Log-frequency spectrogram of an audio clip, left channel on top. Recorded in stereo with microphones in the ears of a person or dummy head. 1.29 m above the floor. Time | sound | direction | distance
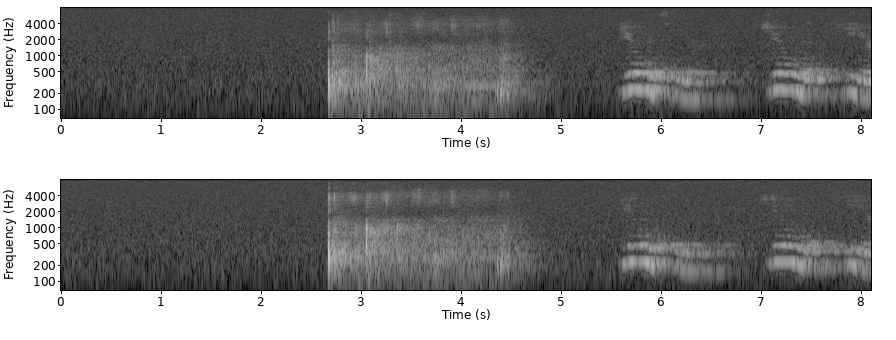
2.7 | running footsteps | 30° right (ahead or behind) | 1.7 m
5.6 | a woman speaking | 20° left (ahead or behind) | 7 m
